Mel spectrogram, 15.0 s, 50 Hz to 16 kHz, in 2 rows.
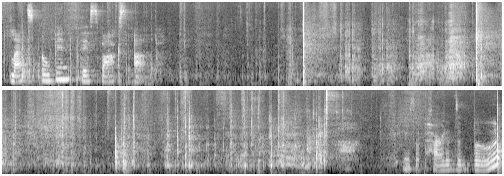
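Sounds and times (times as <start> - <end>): cardboard rubbing and scraping: 4.1 - 8.9
cardboard flaps snapping: 7.0 - 7.6.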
